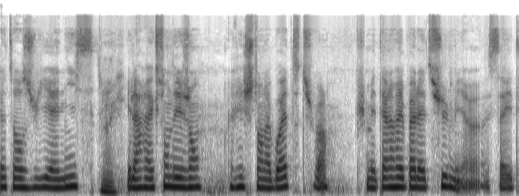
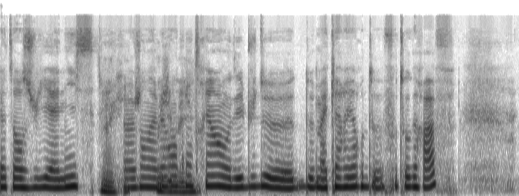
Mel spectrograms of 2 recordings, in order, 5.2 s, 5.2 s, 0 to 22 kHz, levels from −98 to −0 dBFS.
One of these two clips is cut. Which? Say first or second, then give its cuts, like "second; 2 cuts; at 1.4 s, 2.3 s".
second; 2 cuts; at 1.2 s, 3.0 s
